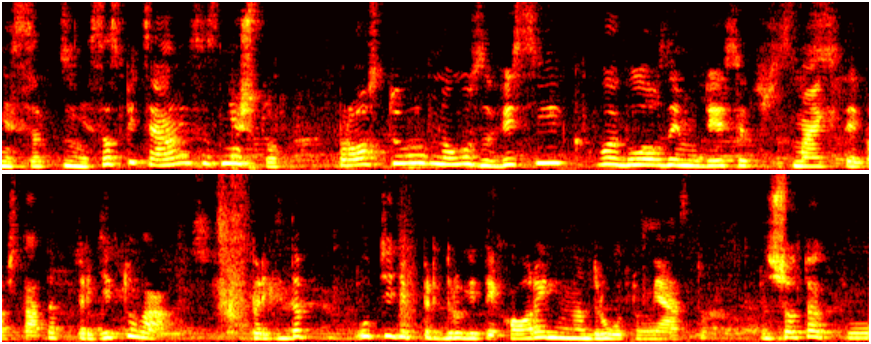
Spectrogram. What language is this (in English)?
Bulgarian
